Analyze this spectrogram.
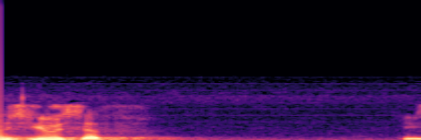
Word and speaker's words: Yusuf: my name is Yousef did you say Yousef you said Yousef you're very good I wish you teach my wife she keeps mispronouncing it she calls me useless alhamdulillah now how many of you were in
